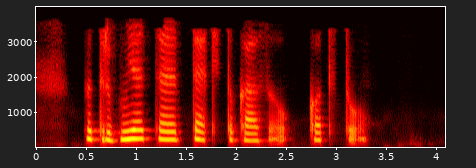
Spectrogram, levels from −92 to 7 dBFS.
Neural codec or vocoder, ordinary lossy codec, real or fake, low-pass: codec, 24 kHz, 0.9 kbps, WavTokenizer, large speech release; MP3, 32 kbps; fake; 3.6 kHz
